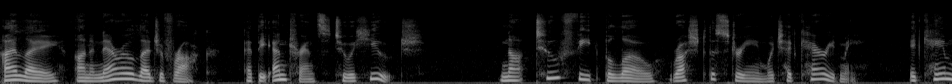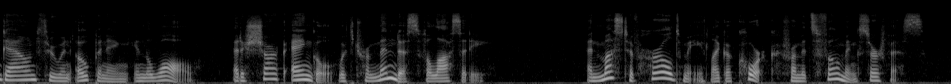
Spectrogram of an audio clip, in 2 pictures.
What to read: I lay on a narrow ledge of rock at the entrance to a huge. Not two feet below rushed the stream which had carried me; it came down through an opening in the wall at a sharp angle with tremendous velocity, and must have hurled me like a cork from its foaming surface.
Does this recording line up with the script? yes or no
yes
